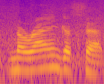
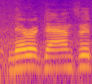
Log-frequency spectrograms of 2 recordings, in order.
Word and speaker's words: Narragansett: street called uh narragansett however i pronounced it narangaset and everybody laughed at me but uh narragansett is that street there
